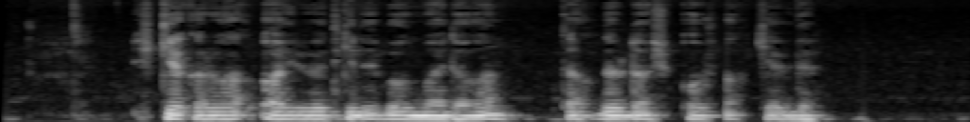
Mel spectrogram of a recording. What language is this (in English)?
Uyghur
